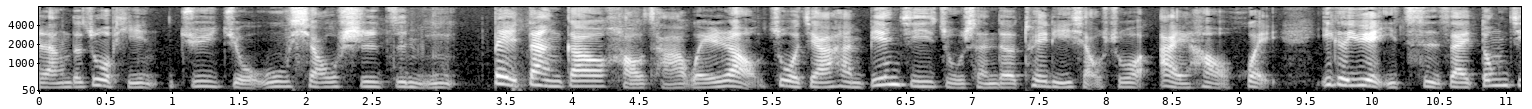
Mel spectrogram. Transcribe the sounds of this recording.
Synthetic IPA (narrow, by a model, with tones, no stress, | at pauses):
lɑ˧˥ŋd̪ə˧t͡swɔ˥˩pʰi˨˩˦nt͡ɕy˥t͡ɕjo˨˩ʊu˥ɕjɑ˥ʊʂɻ̩˥t͡sɹ̩˥mi˧˥˦n | pe˥˧ɪt̪a˥˩nkɑ˥ʊxɑ˨˩ʊt͡sʰa˧˥wʔe˧˥ɪɻɑ˥˩ʊt͡swɔ˥˩t͡ɕja˥xa˥˩npjɛ˥nt͡ɕi˧˥t͡su˨˩ʈ͡ʂʰə˧˥ŋd̪ə˨˧t̪ʰwe˥˧ɪli˧˥ɕjɑ̰˨˩ʊʂwɔ˥a˥˧ɪxɑ˥˧ʊxwe˥˩ɪ | i˥ɡə˨ɥɛ˥˩ʔi˧˥t͡sʰɹ̩˥˧t͡sa˥˩ɪt̪ʊ˥ŋt͡ɕ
